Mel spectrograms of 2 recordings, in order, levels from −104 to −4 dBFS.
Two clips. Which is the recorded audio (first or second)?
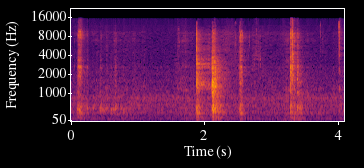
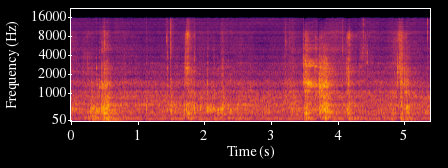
first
